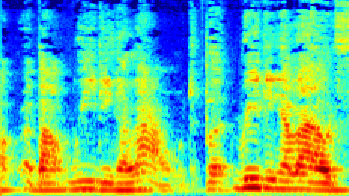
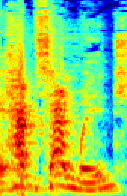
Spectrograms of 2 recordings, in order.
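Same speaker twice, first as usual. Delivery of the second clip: plainly angry delivery with raised pitch; 6 semitones higher than usual. Explaining a voice game, giving an example of the phrase in an angry voice. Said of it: "that would be my angry voice".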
